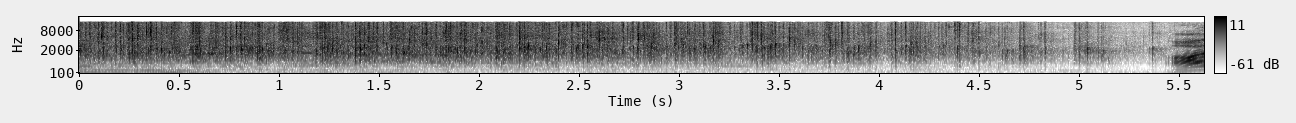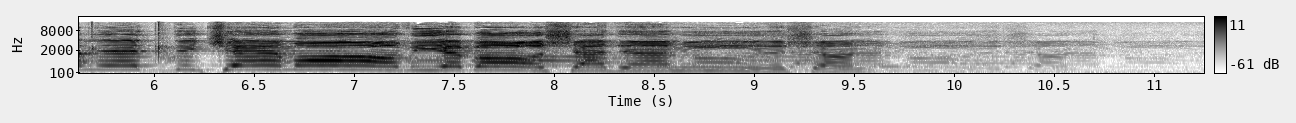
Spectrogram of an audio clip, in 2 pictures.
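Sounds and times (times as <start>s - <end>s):
crowd applause in honour of Imam Ali: 0.0s - 5.4s
speech: 5.5s - 9.8s.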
